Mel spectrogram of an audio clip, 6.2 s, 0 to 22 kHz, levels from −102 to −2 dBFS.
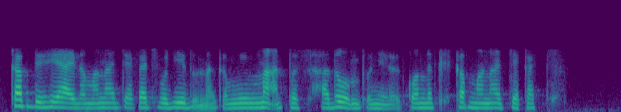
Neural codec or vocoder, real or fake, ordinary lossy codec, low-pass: codec, 16 kHz, 4 kbps, X-Codec, HuBERT features, trained on general audio; fake; Opus, 16 kbps; 3.6 kHz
